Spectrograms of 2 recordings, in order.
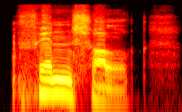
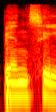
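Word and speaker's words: pencil: তো নিচের এই তিনটি এসপিরেটেড একসাথে দেওয়া হলো অর্থাৎ পি সাউন্ডকে ফ এর মত টি সাউন্ডকে এর মত আর সি কে কিউ এই সাউন্ড গুলাকে খ এর মত উচ্চারণ করব কিসের মত উচ্চারণ করব খ যেমন আমরা দেখি ফেনসল ফেনসল আমরা পেন্সিল বলি দোকানে যেয়ে গিয়ে বলি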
